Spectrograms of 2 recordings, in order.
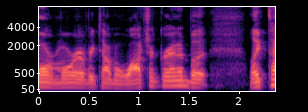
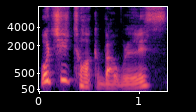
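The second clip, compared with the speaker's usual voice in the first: put-on Australian accent; 4 dB quieter than usual. Recalling a favourite Free Guy moment, quoting the character's put-on movie accent. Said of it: "It's his accent that he puts on".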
